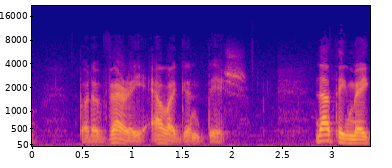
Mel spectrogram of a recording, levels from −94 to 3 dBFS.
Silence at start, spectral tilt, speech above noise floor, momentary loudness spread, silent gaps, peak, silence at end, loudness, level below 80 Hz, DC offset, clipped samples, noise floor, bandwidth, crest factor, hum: 0.5 s; -8 dB/octave; 30 dB; 14 LU; none; -4 dBFS; 0 s; -22 LUFS; -54 dBFS; under 0.1%; under 0.1%; -50 dBFS; 7.8 kHz; 18 dB; none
